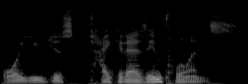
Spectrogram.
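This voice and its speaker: A man co-hosting a podcast, speaking casually in a halting, reflective way. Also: low-pitched, little pitch movement, gravelly, mellow. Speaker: podcast co-host. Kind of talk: casual conversational discussion.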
